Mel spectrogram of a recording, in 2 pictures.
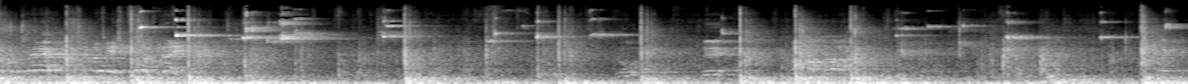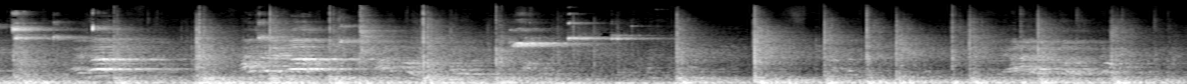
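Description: A basketball bounces with thuds on the floor.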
